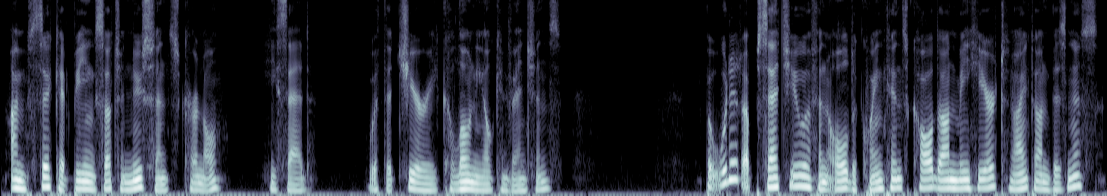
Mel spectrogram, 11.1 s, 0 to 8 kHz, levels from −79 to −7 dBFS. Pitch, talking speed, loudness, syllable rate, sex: 120 Hz, 170 wpm, -19 LUFS, 5.7 syllables/s, male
